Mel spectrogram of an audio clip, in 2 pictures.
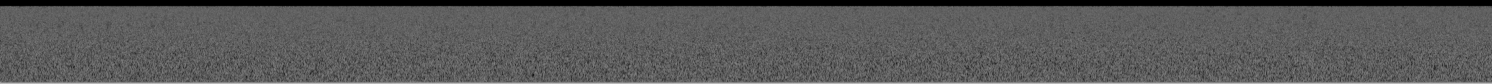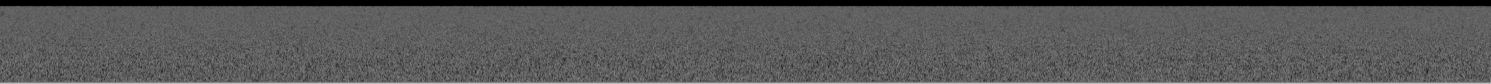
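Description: Loud, steady static hiss like white noise, brightest in the treble and unchanging, with no voice or music in it.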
